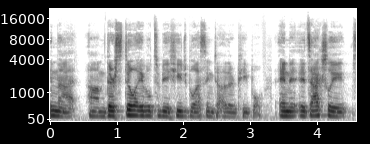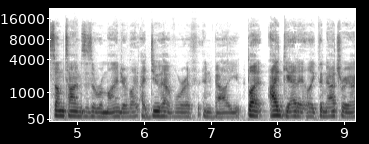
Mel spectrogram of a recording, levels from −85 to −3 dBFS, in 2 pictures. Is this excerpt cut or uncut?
cut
